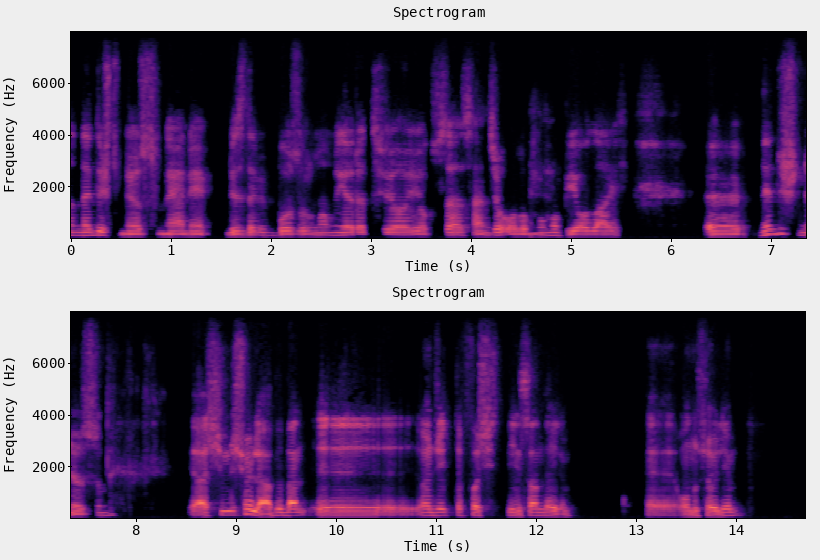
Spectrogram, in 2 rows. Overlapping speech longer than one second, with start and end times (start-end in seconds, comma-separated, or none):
none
